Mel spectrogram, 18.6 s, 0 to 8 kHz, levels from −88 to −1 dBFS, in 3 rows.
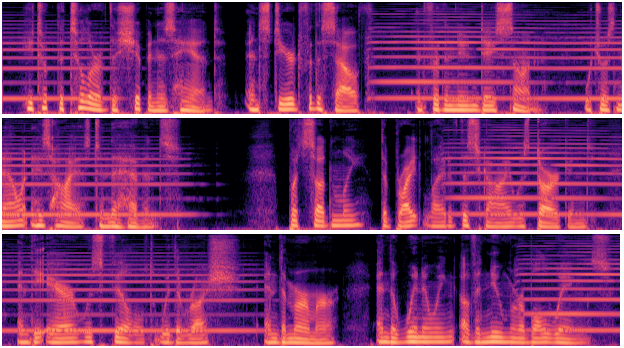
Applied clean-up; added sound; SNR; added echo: none; Bowed string instrument; 10 dB; none.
